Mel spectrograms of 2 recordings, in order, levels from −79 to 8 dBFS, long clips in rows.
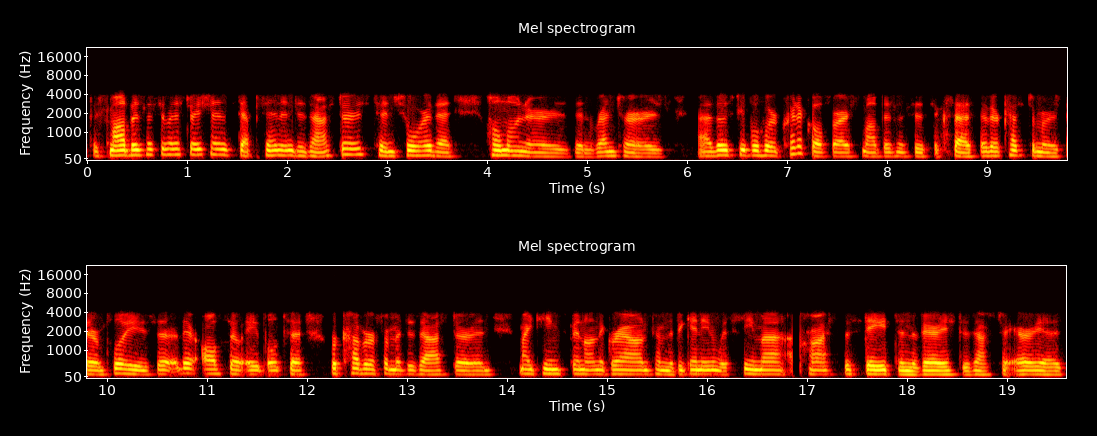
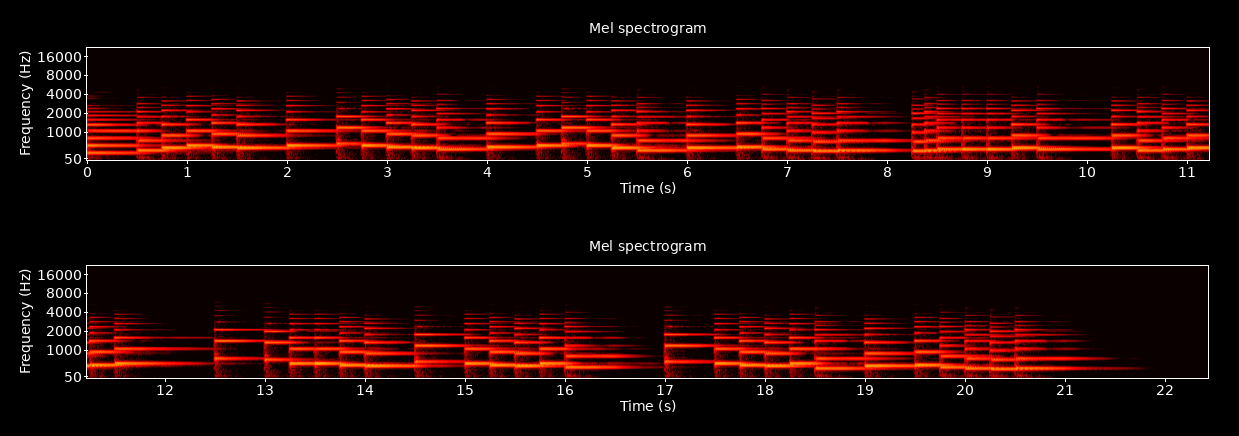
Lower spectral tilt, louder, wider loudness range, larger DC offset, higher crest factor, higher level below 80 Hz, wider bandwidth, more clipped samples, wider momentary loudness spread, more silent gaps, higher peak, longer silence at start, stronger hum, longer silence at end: first, -10 dB/octave vs -6 dB/octave; first, -18 LUFS vs -32 LUFS; about the same, 3 LU vs 2 LU; neither; first, 18 dB vs 12 dB; first, -64 dBFS vs -70 dBFS; second, 4.2 kHz vs 6.2 kHz; neither; about the same, 9 LU vs 7 LU; neither; first, 0 dBFS vs -20 dBFS; about the same, 0.05 s vs 0 s; neither; second, 0.05 s vs 1.15 s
